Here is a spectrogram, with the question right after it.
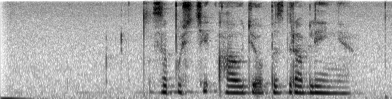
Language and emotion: Russian, neutral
